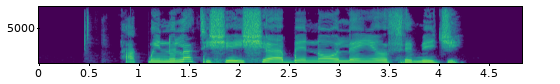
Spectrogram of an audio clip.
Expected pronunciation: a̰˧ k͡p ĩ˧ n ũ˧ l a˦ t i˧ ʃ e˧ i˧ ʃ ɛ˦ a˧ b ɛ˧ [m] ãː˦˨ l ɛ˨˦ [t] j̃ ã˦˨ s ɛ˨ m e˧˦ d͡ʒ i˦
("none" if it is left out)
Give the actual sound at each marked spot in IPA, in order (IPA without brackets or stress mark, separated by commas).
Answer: n, none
